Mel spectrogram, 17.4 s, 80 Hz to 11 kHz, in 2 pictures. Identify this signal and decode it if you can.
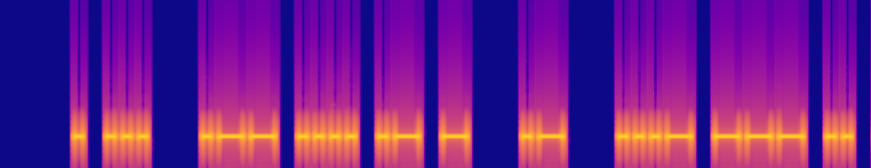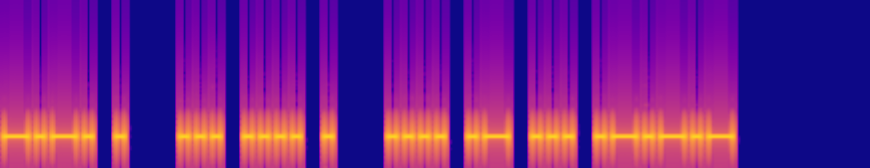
Morse code, heard as a keyed tone, about 16 wpm, 700 Hz. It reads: ES WHAT A VOICE SHE HAS.
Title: Sentences from Top 500 Words and Abbreviations 15wpm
